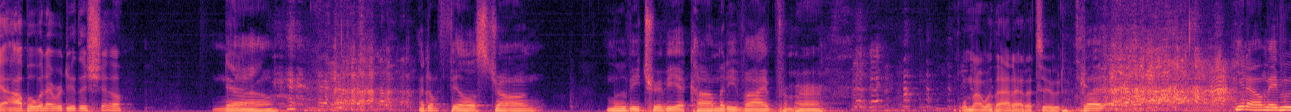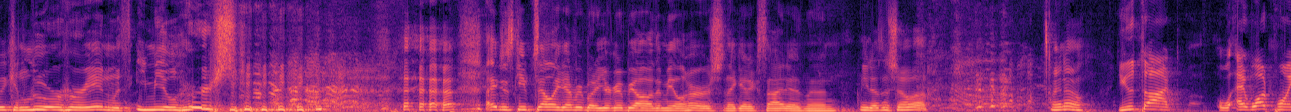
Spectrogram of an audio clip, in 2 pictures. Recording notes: Live from the NerdMelt Showroom in LA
